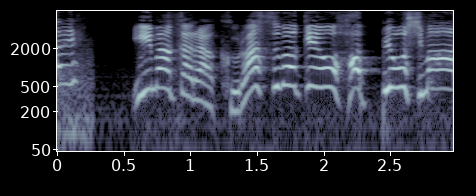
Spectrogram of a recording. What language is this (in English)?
Japanese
